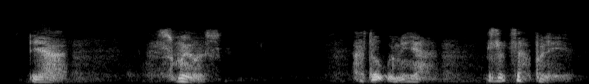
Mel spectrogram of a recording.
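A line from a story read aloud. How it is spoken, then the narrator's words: Clipped whisper. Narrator (Russian): отрывисто шептала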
